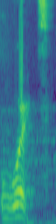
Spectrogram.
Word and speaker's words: words: Para pronunciar a palavra words, você dá uma ênfase no R no meio da palavra e dá uma pausa na letra K. Então fica words.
